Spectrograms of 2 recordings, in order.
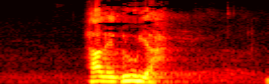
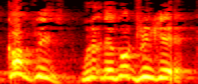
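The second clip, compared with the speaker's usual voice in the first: guest calling; 11 semitones higher, 5 dB louder than usual. Pretend. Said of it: "you say".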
